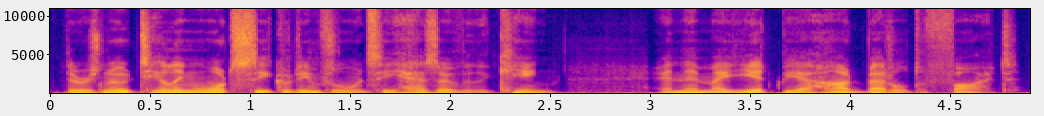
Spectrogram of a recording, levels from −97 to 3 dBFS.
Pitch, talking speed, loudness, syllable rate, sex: 110 Hz, 270 wpm, -16 LUFS, 7.2 syllables/s, male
